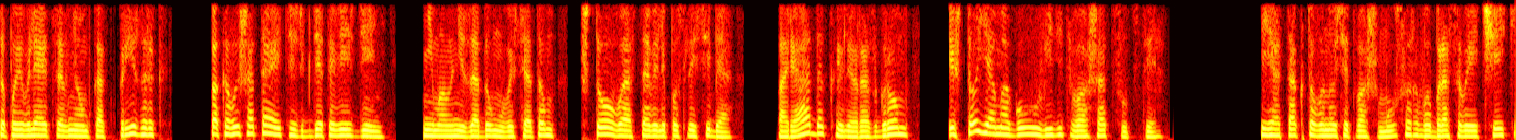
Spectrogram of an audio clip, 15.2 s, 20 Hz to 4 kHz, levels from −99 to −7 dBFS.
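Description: At 1.72 s the real background drops out for 400 ms, replaced by comfort noise. This smooth, featureless hiss sits about 15 dB lower. It recurs at 5.68 s for 140 ms, about 10 dB lower, and at 9.2 s for 300 ms, about 5 dB louder. The background is very quiet, about 42 dB below the loud parts. The likely cause is discontinuous transmission, with the receiver filling the gaps with synthetic noise.

From 11.56 s to 12.56 s there is channel delay with comb filtering. One channel lags by under a millisecond, and the mono sum cancels at evenly spaced frequencies. The first notch falls near 700 Hz. The sound turns hollow and phasey.

Throughout, nothing is heard above 4 kHz, which fits a narrowband G.711 call path.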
